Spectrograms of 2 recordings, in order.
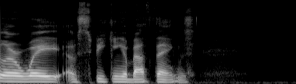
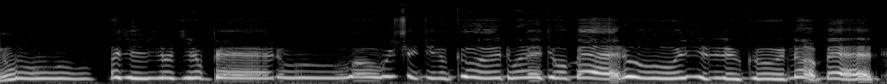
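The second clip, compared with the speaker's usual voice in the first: very high, babyish whimper with fake crying; mock the sad hero as a whining child; high hammed-up sobbing baby voice; whiny mock Indy; 13 semitones higher, slower than usual. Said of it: "He's all alone, he's sad".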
